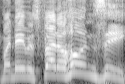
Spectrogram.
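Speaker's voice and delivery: loud, shrill Italian accent, pitched way up. Joking about a Nigerian walking into a pizza parlor, in an Italian accent. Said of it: "You got to say it with an Italian accent now".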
